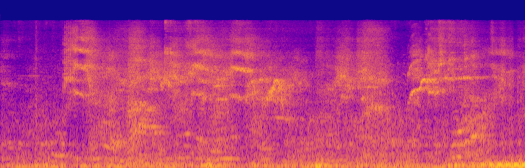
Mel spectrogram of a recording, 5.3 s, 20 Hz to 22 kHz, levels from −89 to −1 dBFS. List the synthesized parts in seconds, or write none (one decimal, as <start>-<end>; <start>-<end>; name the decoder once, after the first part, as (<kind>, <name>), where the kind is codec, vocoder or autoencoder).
0.7-3.9 (codec, DAC); 4.3-5.3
